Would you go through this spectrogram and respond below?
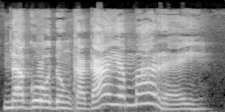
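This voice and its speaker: Bright, expressive village woman. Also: medium pitch, slow. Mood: chatty. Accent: Ilocano. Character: chatty, questioning female village official. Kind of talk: Ilocano radio comedy drama acting.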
